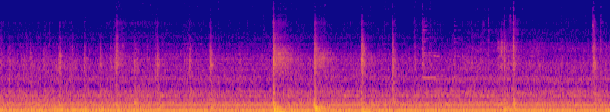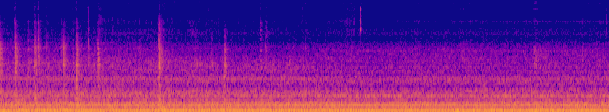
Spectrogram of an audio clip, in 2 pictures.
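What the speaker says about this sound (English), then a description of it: "we're crushing a street sweeper" A car crusher flattening a street sweeper gives a steady, heavy mechanical rumble throughout, with a couple of louder crunching bursts near the start and scattered creaks and snaps.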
